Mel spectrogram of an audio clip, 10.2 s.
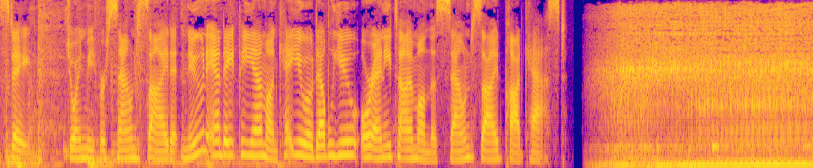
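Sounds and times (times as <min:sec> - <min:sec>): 
speech: 0:00.0 - 0:07.1
logging trucks rumbling heard through water: 0:07.6 - 0:10.1.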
